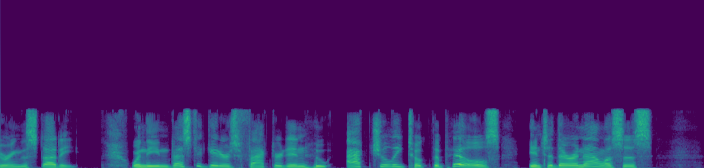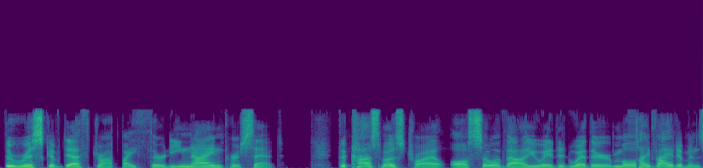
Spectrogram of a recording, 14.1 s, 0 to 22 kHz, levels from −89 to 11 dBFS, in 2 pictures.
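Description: At 3.15 s a blip too brief to notice passes almost unheard, while from 13.32 to 13.40 s an 82.5 ms buzzy held tone replaces the speech. Both are concealed Bluetooth headset packet loss, with the receiver looping recent waveform over lost packets.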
